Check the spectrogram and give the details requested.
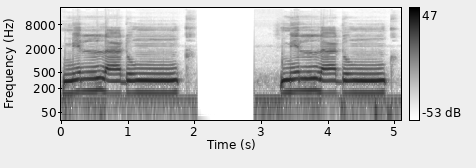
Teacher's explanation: Bunyi nun masuk ke la dan tidak ada dengung. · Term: idgham bila gunnah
